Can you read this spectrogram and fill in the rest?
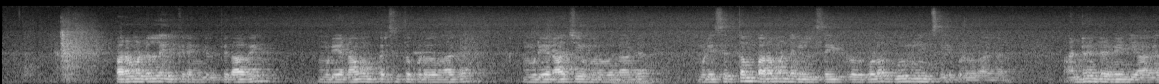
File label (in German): Vaterunser Tamil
